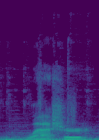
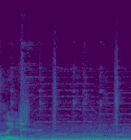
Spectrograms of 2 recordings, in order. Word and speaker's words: Lashier: on our face but the correct way to say our last name is laser don't feel bad if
